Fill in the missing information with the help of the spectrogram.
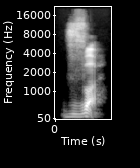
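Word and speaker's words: ב: is without a DOT the letter with the dot is pronounced ba and then the letter without the dot is pronounced VA we're going to look at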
